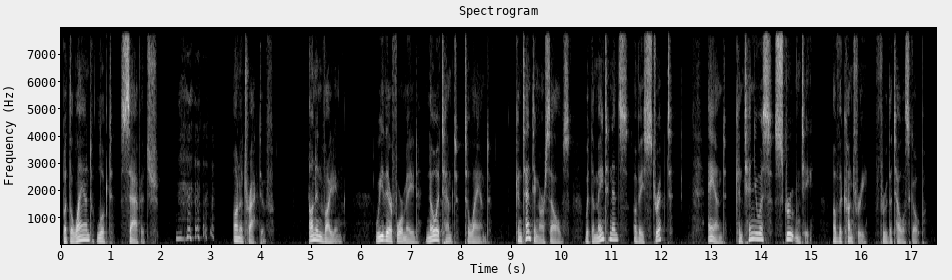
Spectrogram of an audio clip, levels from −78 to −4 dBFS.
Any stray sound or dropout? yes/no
yes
